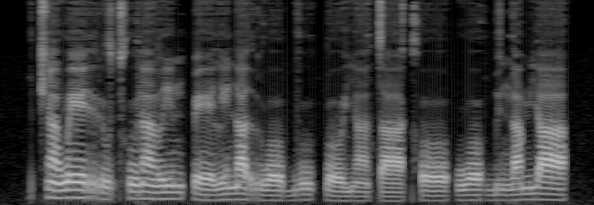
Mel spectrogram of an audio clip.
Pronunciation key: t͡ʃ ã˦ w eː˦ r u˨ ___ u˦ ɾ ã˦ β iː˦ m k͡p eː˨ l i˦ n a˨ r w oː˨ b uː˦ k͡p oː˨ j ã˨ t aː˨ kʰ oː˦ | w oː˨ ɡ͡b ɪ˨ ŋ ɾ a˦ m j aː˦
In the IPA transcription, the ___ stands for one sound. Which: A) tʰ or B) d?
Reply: A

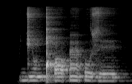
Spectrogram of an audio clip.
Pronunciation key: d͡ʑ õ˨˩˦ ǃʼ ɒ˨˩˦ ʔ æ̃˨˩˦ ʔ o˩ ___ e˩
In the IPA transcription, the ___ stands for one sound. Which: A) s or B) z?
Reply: B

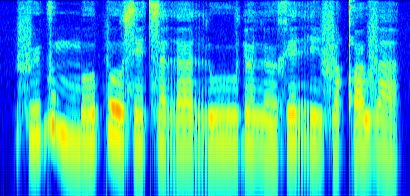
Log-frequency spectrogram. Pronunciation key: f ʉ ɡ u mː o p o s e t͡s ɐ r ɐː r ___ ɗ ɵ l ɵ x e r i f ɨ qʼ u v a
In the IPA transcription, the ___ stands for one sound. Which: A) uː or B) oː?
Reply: A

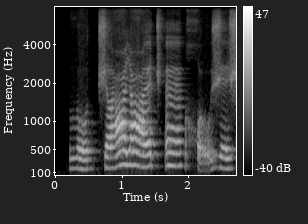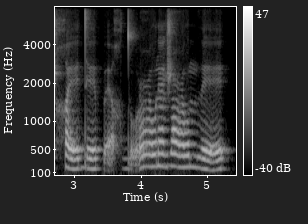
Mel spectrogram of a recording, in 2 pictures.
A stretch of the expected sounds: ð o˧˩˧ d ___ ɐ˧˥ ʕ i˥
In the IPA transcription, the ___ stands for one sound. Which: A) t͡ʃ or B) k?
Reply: A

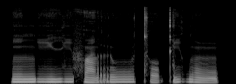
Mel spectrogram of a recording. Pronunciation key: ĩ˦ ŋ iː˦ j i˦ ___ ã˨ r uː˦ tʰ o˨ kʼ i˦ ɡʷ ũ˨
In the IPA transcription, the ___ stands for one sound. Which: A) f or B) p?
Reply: A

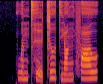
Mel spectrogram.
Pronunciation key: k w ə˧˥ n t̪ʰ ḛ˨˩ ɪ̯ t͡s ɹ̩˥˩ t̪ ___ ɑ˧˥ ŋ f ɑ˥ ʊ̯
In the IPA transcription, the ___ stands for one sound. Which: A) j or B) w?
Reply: A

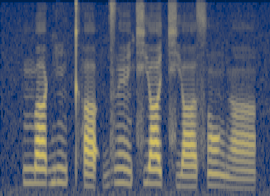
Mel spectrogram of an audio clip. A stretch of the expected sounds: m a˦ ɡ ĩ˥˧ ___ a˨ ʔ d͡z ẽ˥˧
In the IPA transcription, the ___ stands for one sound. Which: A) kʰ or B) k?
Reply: A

